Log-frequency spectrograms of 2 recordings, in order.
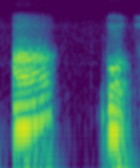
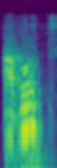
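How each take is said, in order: First: "agot" in two separate syllables, a pause between; split into syllables. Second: Said in the usual way. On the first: Shown as a demonstration. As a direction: break "agot" apart as a... got, first vowel held. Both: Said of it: "Dos sílabas".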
